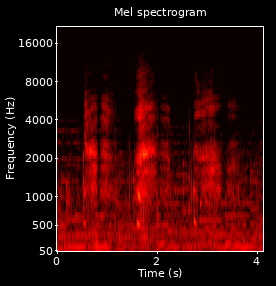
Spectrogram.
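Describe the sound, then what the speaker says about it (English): Breathy panting from a character in the visual novel Norn9: Var Commons, a run of soft rhythmic gasps with brief pauses, heard over steady background music. "Panting."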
